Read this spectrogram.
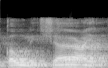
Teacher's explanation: بقول، با کو جلدی اور معروف پڑھیں گے. قو وولین ہے، ہونٹوں کو نا تمام گول کریں گے، آگے لائیں گے. بقول شاعر، شا الف مدہ ہے، دو حرکات لمبا کریں گے.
